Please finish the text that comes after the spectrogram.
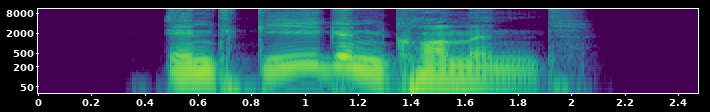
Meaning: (verb) present participle of entgegenkommen; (adjective) accommodating, obliging, complaisant
- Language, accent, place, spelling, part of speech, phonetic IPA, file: German, Germany, Berlin, entgegenkommend, adjective, [ɛntˈɡeːɡn̩ˌkɔmənt], De-entgegenkommend.ogg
